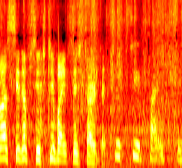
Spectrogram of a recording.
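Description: Speech only: a voice talking, with no other sound standing out.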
